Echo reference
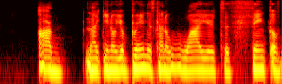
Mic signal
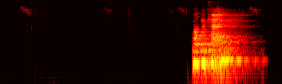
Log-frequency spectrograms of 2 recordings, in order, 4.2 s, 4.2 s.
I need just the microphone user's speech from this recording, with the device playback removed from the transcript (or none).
Okay.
